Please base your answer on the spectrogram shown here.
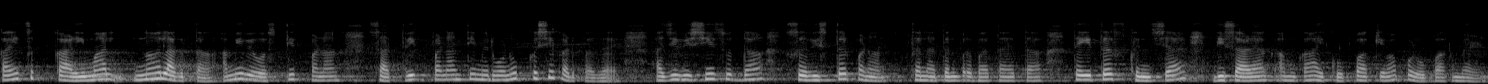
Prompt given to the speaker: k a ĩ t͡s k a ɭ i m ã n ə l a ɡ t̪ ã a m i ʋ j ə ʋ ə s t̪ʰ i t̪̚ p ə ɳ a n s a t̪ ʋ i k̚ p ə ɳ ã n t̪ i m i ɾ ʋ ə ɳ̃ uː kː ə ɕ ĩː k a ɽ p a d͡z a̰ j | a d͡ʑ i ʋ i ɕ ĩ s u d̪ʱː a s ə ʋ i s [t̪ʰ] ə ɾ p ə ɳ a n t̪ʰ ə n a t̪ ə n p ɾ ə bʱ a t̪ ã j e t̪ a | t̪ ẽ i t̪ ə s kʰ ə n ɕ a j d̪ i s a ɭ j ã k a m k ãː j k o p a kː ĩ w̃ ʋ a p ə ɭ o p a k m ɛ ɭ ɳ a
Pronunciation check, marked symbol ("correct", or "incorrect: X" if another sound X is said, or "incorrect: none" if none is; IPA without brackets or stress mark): incorrect: t̪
